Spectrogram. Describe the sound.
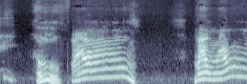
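A human voice imitates a cat's meow, making three drawn-out, wavering mewing calls, the middle one longest, with brief pauses between them.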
